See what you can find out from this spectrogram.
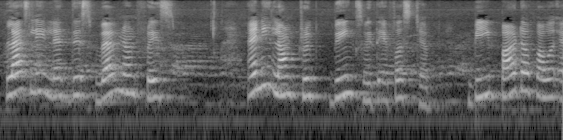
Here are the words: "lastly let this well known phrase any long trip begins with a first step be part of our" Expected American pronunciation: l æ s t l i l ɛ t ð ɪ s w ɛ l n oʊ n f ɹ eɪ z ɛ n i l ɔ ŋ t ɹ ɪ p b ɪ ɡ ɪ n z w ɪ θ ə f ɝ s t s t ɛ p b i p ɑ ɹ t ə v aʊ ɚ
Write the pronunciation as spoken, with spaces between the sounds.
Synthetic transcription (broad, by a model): l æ s t l i l ɛ t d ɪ s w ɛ l n oʊ n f ɹ eɪ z ɛ n i l ɔ ŋ t ɹ ɪ p b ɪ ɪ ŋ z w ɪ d ə f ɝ t s t ɛ p b i p ɑ ɹ t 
